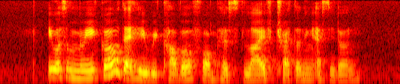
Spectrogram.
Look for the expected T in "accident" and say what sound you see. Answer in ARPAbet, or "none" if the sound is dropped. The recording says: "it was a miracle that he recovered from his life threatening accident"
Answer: none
